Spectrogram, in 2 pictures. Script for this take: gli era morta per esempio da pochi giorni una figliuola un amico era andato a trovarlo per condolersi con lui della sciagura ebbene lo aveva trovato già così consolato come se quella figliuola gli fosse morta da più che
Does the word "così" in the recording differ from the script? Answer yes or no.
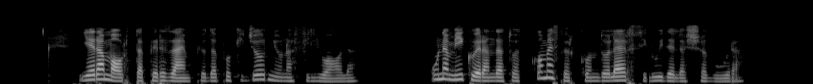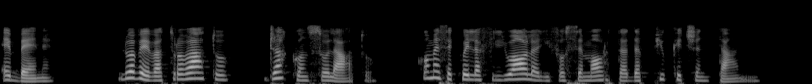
yes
